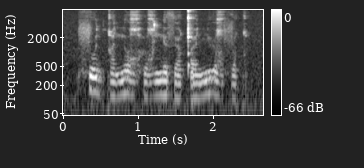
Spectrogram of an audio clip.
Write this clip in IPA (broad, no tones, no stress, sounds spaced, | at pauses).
f o n q ə n o ʁ h u ʁ n ə θ œ qʼ ʉ n ʉ ʁ f u q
